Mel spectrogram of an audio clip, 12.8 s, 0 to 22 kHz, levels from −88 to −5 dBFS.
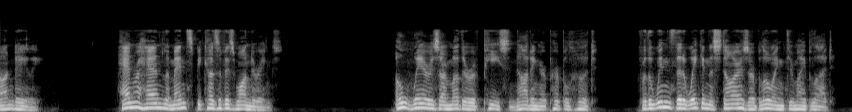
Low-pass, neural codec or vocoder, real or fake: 7.2 kHz; none; real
